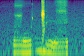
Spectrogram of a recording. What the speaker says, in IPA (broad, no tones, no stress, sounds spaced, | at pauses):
z ṳ ɡ͡ǀ i̤ z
